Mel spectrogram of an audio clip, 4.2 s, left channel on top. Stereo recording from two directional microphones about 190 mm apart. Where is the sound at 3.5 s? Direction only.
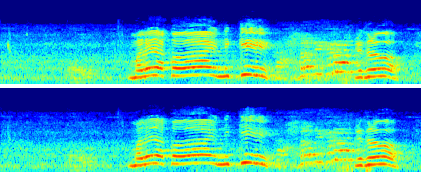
35° right (ahead or behind).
